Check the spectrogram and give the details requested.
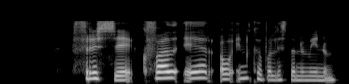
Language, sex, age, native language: Icelandic, female, 12, Icelandic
